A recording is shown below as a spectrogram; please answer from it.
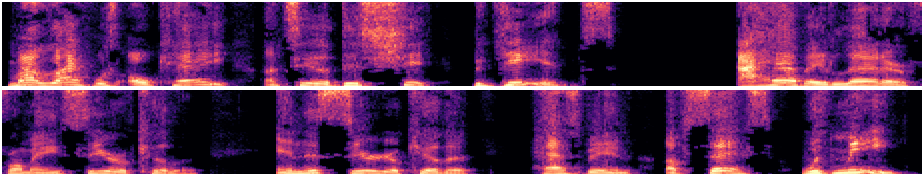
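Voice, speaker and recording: A terrified man, hunted by a killer, begs and shouts in a high, strained, husky voice, as a woman reading the story plays him. The pitch jumps well above her own low speaking voice. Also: lively intonation, slow, full character voice. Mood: anxious. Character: frightened young man stalked by a killer.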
